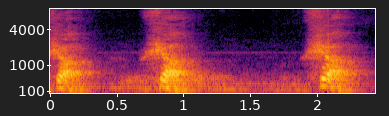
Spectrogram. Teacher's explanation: मूर्धा से जीव लग कर के इसका उच्चारण होता है इसलिए इसे मूर्धन्य श कहते हैं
